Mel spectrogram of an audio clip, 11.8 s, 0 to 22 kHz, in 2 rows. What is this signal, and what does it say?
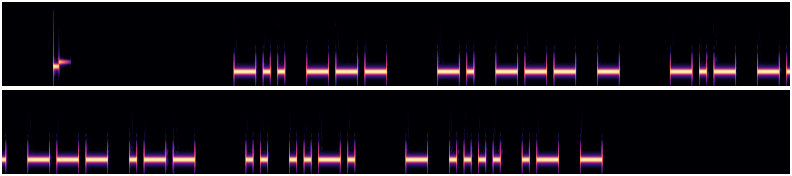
Morse code, heard as a keyed tone, about 22 wpm, 700 Hz. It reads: DO NOT KNOW IF THAT
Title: Sets of 5 Words Encore2 22wpm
